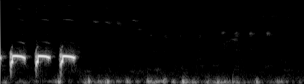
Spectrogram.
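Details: Local Zebra Dove lure call for prompting other doves to sing. Three loud, clear, mid-pitched cooing notes come in quick succession, then faint low rumbling and knocking fills the rest.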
